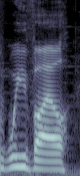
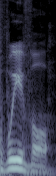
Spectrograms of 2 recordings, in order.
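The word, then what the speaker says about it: Weavile: look at that witch cap weevil yes I pronounced a we vile as a weevil I watched way too majiggy oh growing up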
